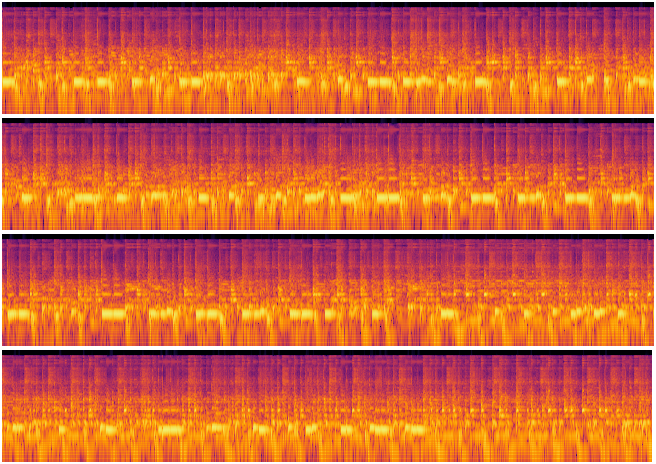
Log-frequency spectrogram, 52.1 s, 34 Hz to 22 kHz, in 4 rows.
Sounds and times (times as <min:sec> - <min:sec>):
Drum: 0:00.0 - 0:52.1
Inside, large room or hall: 0:00.0 - 0:52.1
Wood block: 0:00.0 - 0:52.1.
